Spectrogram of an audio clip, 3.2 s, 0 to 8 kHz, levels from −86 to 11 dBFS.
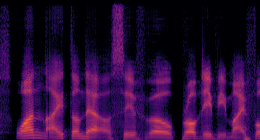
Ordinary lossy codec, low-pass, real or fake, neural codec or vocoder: none; none; fake; codec, 16 kHz, about 1 kbps, DyCAST, with the encoder's durations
